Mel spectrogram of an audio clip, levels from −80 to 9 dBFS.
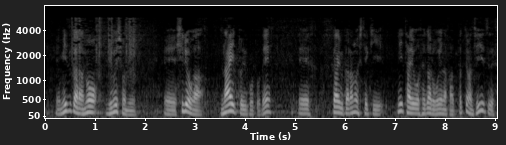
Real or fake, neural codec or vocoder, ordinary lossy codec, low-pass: fake; codec, 24 kHz, 3.1 kbps, DualCodec; MP3, 24 kbps; 7.2 kHz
